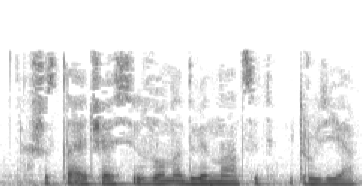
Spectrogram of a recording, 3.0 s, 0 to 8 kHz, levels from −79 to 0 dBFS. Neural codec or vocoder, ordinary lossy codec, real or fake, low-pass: none; MP3, 24 kbps; real; 7.2 kHz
